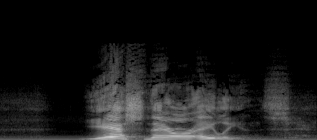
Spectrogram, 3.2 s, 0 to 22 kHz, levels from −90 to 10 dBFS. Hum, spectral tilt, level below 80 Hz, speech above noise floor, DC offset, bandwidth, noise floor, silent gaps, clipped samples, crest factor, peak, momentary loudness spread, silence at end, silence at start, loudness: none; -3.5 dB/octave; -56 dBFS; 31 dB; under 0.1%; 13.5 kHz; -55 dBFS; none; under 0.1%; 20 dB; -6 dBFS; 18 LU; 0.3 s; 0.9 s; -23 LUFS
